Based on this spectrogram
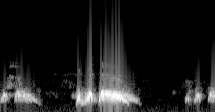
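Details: Decoy spotted dove prized for its deep, booming voice, calling to draw in wild birds. A short coo, then a loud stressed double note with a long drawn-out hoot, then softer quick notes. No other sounds are heard.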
